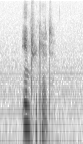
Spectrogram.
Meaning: 1. Having a great deal of fine detail or complexity 2. Difficult to disentangle, puzzle apart, or resolve; enigmatic, obscure
- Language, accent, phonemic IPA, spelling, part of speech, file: English, US, /ˈɪn.tɹɪ.kət/, intricate, adjective, En-us-intricate.ogg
